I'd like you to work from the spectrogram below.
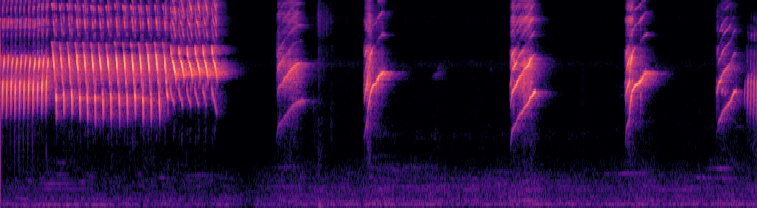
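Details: Canary song intended to make other canaries sing back: a loud fast buzzy trill lasting about three seconds, followed by isolated sharp rising-and-falling notes spaced a second or two apart.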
